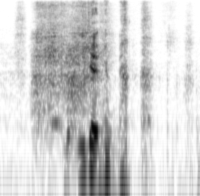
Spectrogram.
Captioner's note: loud nose blow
